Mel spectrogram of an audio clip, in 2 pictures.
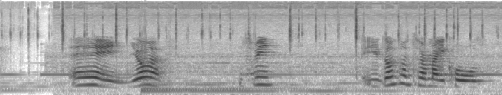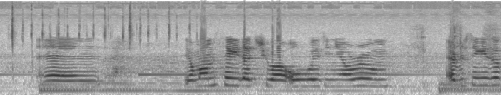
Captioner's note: phone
